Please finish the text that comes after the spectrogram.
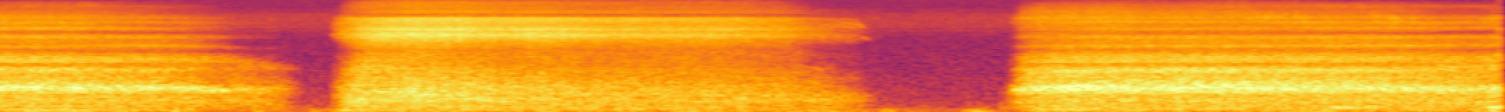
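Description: Slow, deep breaths in and out during a central channel breathing exercise: two long airy hisses, each lasting a few seconds, separated by short silent gaps, close and clear.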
